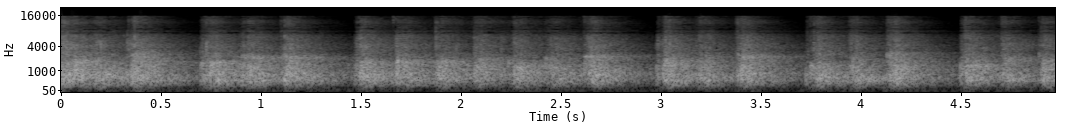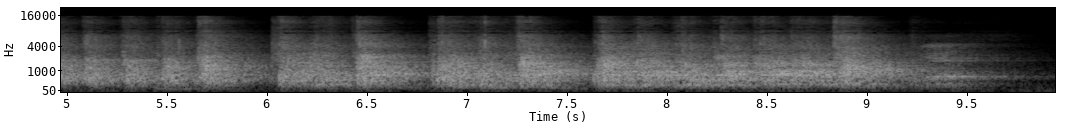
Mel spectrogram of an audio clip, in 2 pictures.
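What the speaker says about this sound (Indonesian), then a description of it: "3 kali tepuk pramuka." Three rounds of the scout clap, tepuk pramuka, come from a class of scout pupils: sustained loud, fast patterned clapping with brief gaps between rounds, ending abruptly.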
